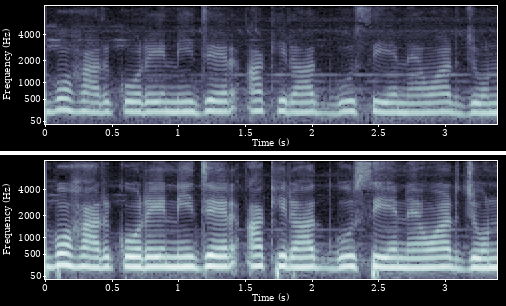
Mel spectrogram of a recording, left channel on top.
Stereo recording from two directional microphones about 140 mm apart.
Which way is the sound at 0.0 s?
40° right (ahead or behind).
